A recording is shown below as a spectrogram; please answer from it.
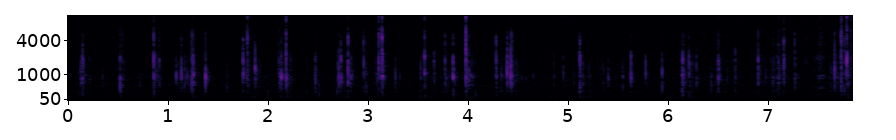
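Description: A full plastic makeup wipes pouch, lying flat and then lifted, is rubbed and scratched with long nails and fingertips. Quiet, dry crinkles and sharp scratchy ticks come in quick, uneven bursts, centered in the mid range with bright edges and almost no low end.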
